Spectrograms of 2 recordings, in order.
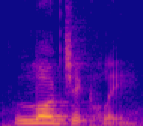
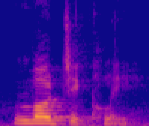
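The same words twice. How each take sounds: The two takes are said the same way.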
